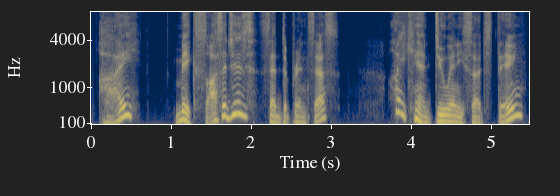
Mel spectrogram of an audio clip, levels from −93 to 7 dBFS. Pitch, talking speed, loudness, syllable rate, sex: 150 Hz, 130 wpm, -19 LUFS, 3.9 syllables/s, male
